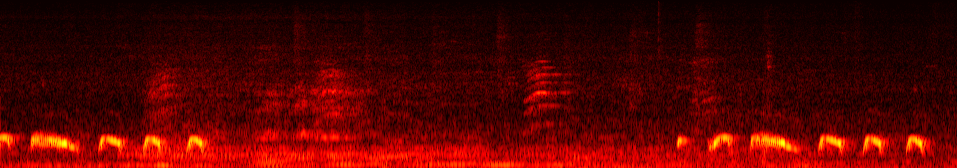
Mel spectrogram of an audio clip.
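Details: Spotted dove from Chiang Mai giving a three-note decoy coo: a run of low, hollow coos, then a pause filled with human speech, then another rapid series of hooting coos.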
